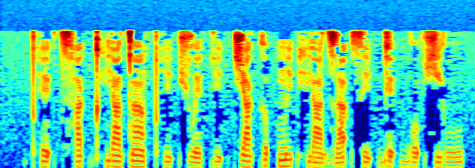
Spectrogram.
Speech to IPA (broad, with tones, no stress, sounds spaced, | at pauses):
pʰ e˨ ʔ t͡sʰ a˨ k̚ pʰ j a˧ t̪ ã˧ pʰ i˨ ʔ ɕ w e˨˩ k i˨ ʔ t͡ɕ a˦ k ə˦ p̚ m i˦ ʔ h j a˨˩ d͡z a˨ ʔ s i˨ ʔ ɡ e˦ ʔ b o˨ ʔ ɕ j u˨˦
